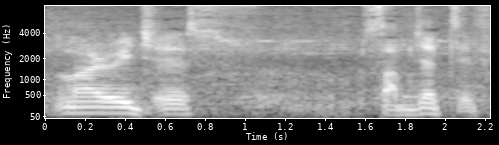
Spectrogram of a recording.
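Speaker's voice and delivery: normal talking voice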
